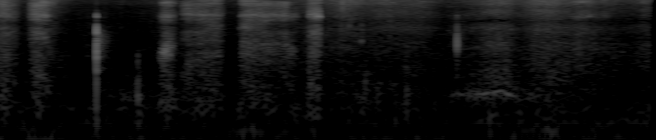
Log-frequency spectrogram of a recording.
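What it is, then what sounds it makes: Small wooden blocks rubbed together. Two small, solid, light wooden blocks are held together and rubbed and scratched against each other with fingers close to the mic. Soft, bright scratchy rustles come in short swells, broken by a few sharp, quick clicks that stop almost at once. The overall level stays quiet.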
